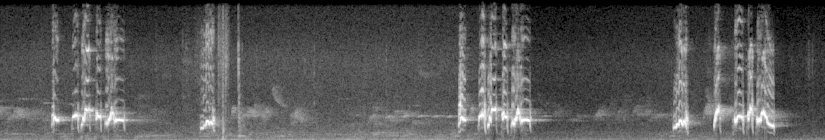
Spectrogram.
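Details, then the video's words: Red-whiskered bulbul singing in the 'rik' style, played to excite caged birds: three bursts of bubbly, chirping notes, each about half a second of quick warbled syllables, separated by pauses of two to three seconds. "เสียงนกกรงหัวจุก ร้อง ริก เปิดให้นกฟัง ยั่วให้นกคึกจัด"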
